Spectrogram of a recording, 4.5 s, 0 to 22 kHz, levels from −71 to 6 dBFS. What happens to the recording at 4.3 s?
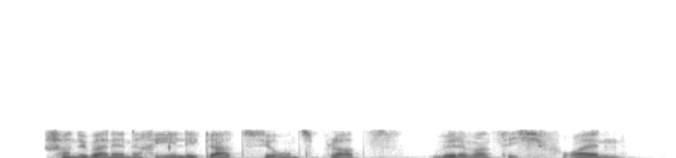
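Nothing goes wrong at 4.3 s; the speech carries straight through that moment intact, with only the usual telephone band limit of G.711 coding, which cuts everything above about 3.8 kHz.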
